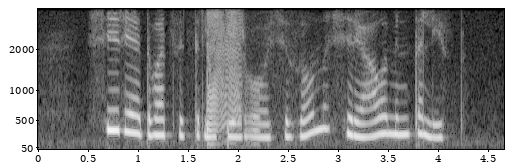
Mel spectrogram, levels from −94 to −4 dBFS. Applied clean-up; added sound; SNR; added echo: none; Fart; 8 dB; none.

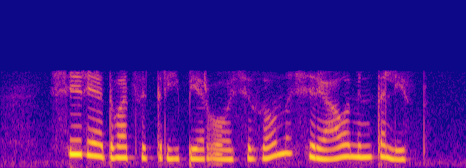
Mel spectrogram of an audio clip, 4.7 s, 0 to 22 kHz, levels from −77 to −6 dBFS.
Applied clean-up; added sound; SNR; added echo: none; none; none; none.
